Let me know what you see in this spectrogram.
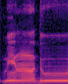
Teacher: मीम नून ज़ेर मिन, दाल वाव पेश दू, मिन दू, यहाँ पे गुन्ना होगा। नून साकिन के बाद देखेंगे यहाँ पे दाल आ रहा है तो गुन्ना करके पढ़ेंगे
